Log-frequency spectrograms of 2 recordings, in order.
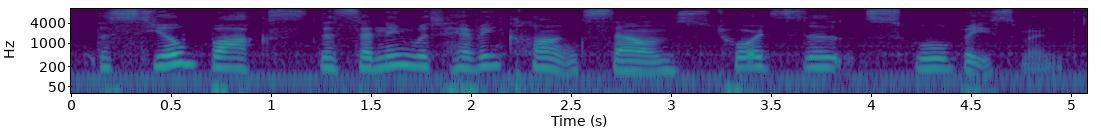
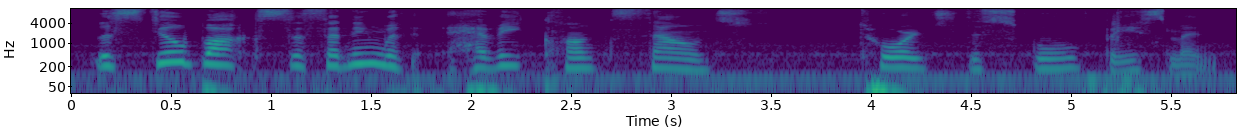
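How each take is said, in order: Both takes have the same delivery.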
